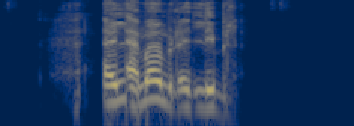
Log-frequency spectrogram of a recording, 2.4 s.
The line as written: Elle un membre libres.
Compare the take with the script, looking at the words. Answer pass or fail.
pass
